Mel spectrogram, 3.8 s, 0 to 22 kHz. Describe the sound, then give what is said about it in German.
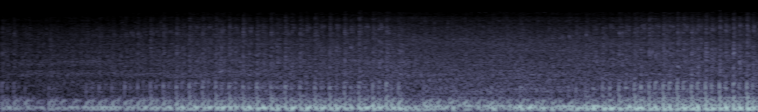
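Thirty heavy, high-horsepower motorcycles setting off together: a dense, low, steady engine rumble with throttle pulses that grows slightly louder over the few seconds, with no voices. “30 schwere Motorräder werden hier in Marsch gesetzt. Ein Geschwader von PS-starken Maschinen.”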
